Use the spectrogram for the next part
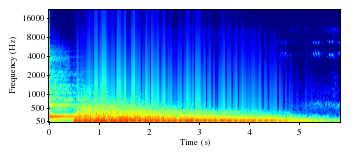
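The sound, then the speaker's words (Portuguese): A loud, low toad croak rattles on in a continuous pulsing trill for several seconds, alone, slowly fading out toward the end, as a toad jumps out of a shoe. “No auge do desespero, o chinelo salta no ar mais uma vez, num curto passo, e de dentro do sapato, pula um sapo, olha aí, e assim termina a nossa história.”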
